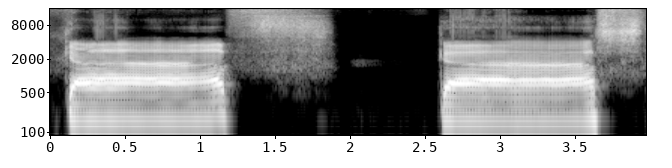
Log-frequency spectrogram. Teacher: খুব ভালো করে খেয়াল করেন, বাংলায় যে ক বর্ণটা আছে যদি একটু মনোযোগ দেন, ক ক উচ্চারণ করার সময় জিহ্বার আমাদের ভিতরের জিহ্বার মাঝখানের অংশটা উপরের তালুর সাথে শক্ত জায়গাটাতে লাগতেছে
